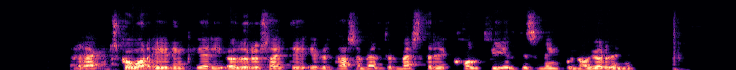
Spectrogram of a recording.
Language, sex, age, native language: Icelandic, male, 20-29, Icelandic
